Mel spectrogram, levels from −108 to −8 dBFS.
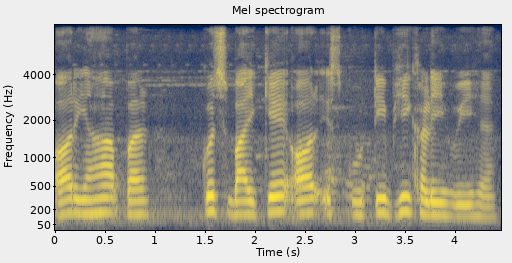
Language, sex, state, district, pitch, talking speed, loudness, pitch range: Hindi, male, Uttar Pradesh, Lucknow, 155 Hz, 150 wpm, -18 LUFS, 145-170 Hz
